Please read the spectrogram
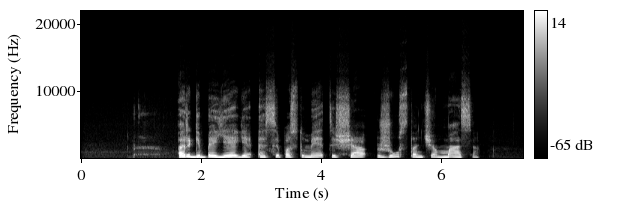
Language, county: Lithuanian, Vilnius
